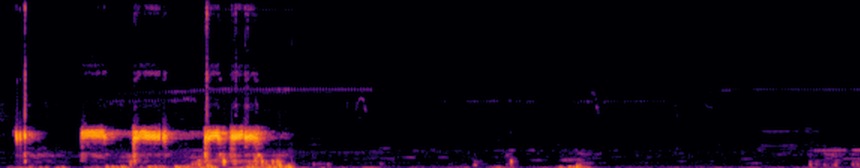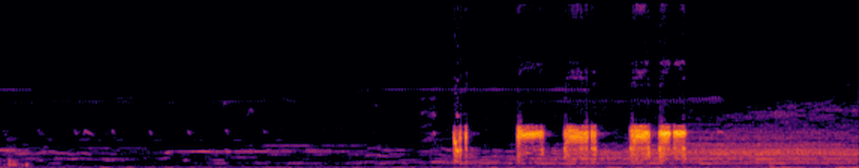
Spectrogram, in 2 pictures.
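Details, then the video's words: Black francolin calling in a mix used to rouse francolins and lure them closer: a quick burst of short, harsh, high notes, a long silence, then another rapid series of clipped notes fading into faint hiss. "کالا تیتر کو مستی میں لگانے اور جلد بلانے والی مکس آ وازیں"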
